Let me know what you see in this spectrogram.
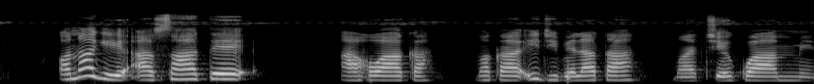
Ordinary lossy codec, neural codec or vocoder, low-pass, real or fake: none; none; 10.8 kHz; real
